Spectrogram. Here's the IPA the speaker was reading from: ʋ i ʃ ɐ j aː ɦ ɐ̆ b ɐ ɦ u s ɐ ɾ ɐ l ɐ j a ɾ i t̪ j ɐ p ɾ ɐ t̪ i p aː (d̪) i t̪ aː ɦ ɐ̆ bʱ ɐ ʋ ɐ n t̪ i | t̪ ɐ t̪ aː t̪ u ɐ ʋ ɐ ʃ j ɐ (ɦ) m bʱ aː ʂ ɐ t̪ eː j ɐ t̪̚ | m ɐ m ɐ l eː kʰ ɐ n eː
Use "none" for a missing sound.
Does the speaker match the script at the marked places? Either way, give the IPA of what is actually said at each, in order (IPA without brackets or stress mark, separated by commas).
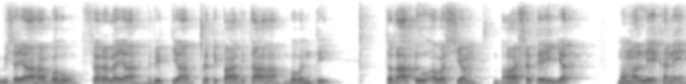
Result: d̪, none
